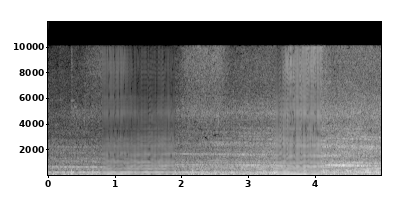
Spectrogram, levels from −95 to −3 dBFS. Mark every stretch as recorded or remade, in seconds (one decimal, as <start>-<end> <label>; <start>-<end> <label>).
0.0-0.8 recorded; 0.8-1.9 remade; 1.9-3.4 recorded; 3.4-4.1 remade; 4.1-5.0 recorded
